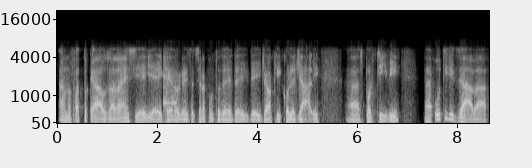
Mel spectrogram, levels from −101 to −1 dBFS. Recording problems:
garbled, watery; badly
doorbell; noticeable; at 2 s; peak 3 dB below the speech

